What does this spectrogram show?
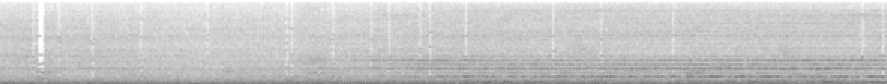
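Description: Great Western Railway Hitachi Intercity Express Train passing, a steady low rumble of carriages and wheels on the rails. About three seconds in, a steady high whine of several tones joins the rumble and holds.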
